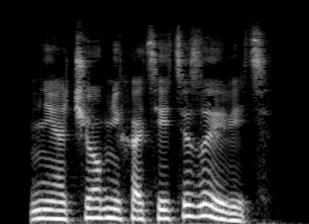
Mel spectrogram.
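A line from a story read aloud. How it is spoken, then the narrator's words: Customs officer's tired question. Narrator (Russian): устало спросил таможник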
